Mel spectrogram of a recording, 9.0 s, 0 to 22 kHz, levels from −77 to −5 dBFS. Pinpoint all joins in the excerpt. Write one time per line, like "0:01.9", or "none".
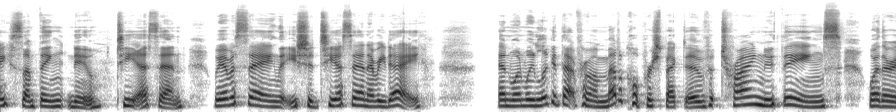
none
